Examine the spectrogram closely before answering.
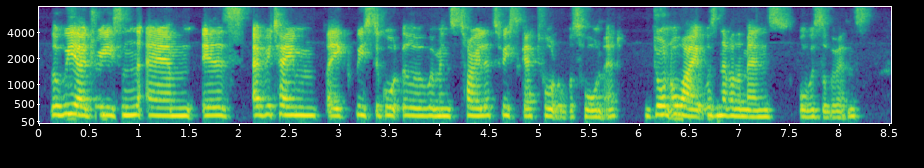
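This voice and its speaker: Barely pausing, a woman speaks at a very fast pace with a medium pitch and fairly even intonation. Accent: Geordie. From northeast England (Geordie). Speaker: paranormal investigator and podcaster. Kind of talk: casual interview.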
